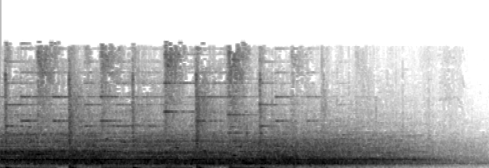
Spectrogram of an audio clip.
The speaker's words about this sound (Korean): 진짜 이렇게 음. 진짜 네. 이큰 함성 소리까지 넣어가지고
